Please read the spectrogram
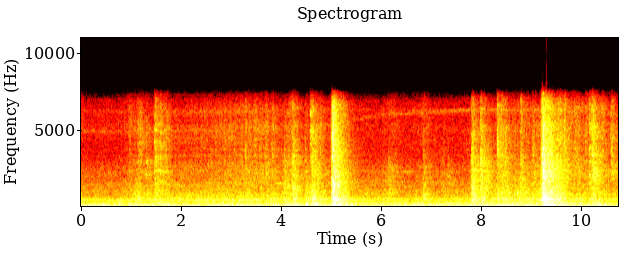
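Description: Amrep automated side-loader garbage truck running while its hydraulic arm lifts a trash cart, dumps it into the hopper and lowers it. It rattles and clatters, with a loud bang about halfway through and a louder one near the end.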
